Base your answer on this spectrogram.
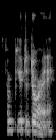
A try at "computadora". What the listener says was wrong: Computadora with an A.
